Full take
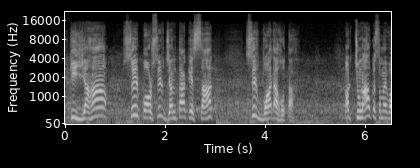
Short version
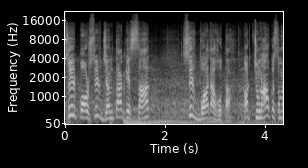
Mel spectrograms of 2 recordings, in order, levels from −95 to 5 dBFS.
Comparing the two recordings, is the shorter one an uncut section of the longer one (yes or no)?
no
